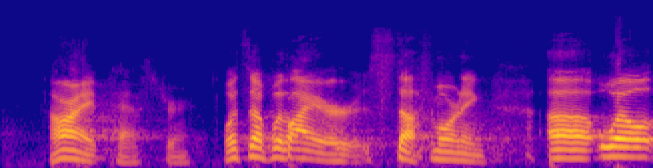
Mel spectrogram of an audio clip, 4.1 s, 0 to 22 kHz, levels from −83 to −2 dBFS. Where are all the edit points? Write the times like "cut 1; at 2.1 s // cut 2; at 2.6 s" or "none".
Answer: cut 1; at 1.3 s // cut 2; at 1.8 s // cut 3; at 2.7 s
